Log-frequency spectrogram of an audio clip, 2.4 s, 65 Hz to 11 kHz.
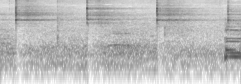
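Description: Drumsticks clicked together to count in a song: three sharp, ringing clicks evenly spaced about 0.7 s apart.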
